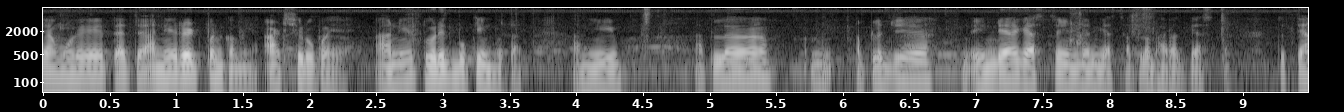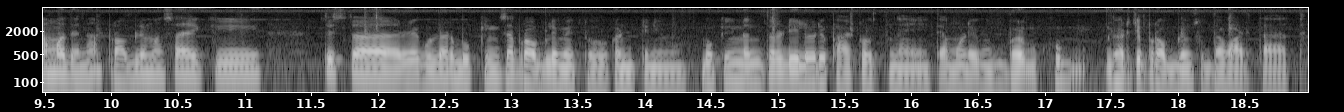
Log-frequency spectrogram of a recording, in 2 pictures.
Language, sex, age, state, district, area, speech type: Marathi, male, 18-30, Maharashtra, Ratnagiri, rural, spontaneous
